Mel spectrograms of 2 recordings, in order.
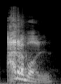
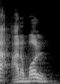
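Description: First: "árbol" with the stress on ÁR; stress on first syllable. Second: "árbol" mis-stressed as ar-BOL; stress on last syllable. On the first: Host reminds players of the tilde, "árbol" stressed on the first syllable. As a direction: say "árbol" leaning on the accented first A. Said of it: "árbol lleva tilde en la A". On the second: Host shows it without a tilde, "árbol" stressed on the final syllable. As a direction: say "árbol" as if unaccented, hitting BOL. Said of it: "Si no dijera árbol". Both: Shown as a demonstration.

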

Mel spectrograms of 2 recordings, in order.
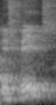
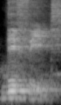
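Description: First: Defeat said softly with a light rise, as the verb; defeat, the verb, ending up; quiet defeat with an upward tune; verb reading. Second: Defeat said softly with a falling tune, as the noun; defeat, the noun, ending down; quiet defeat dropping at the end; noun reading. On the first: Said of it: "So you may read it as a verb, defeat". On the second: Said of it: "or noun, defeat". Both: Shown as a demonstration.

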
